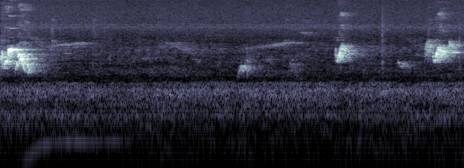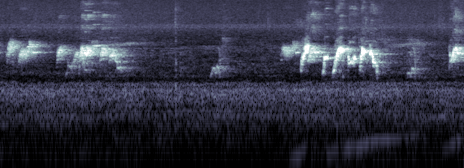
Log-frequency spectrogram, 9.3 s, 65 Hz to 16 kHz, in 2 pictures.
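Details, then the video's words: Red-whiskered bulbul decoy used for trapping, recorded 4 April 2019: bright, rich warbled phrases of short rising and falling notes in bursts, with a busier chattering run near the end over a steady low background hum. "Bẫy chào mào Sàng cầu - đánh đuôi"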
